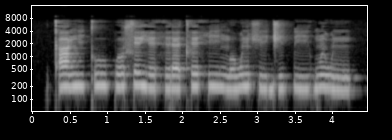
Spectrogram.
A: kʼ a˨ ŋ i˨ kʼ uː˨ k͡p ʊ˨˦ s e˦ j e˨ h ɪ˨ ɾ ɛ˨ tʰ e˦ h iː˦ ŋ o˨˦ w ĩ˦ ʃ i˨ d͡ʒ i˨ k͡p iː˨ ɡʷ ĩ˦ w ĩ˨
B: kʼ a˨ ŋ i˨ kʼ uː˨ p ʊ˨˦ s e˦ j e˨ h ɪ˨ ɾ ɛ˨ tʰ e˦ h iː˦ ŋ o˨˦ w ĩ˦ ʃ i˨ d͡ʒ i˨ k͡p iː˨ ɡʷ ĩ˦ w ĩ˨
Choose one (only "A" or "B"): B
